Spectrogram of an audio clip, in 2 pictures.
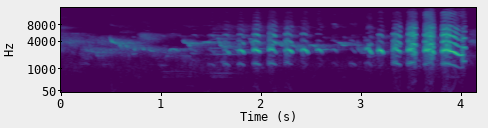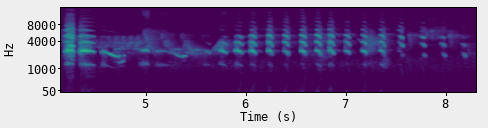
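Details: Red-wattled lapwing, known as tateri, giving loud, shrill, clipped notes in quick succession, about three each second. The notes build to a harsh, loud cluster midway, then ease into a steadier repeated series.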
